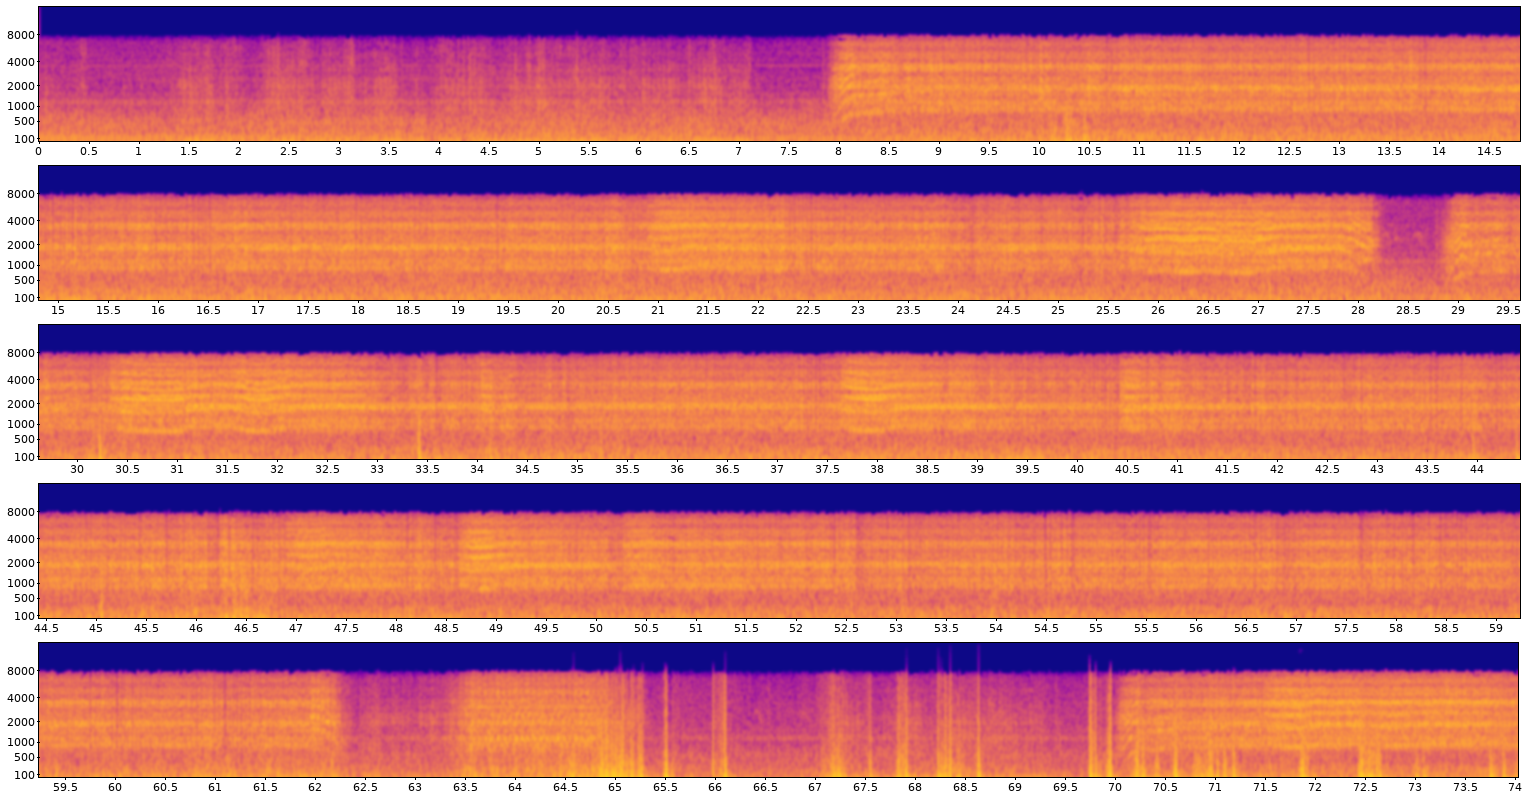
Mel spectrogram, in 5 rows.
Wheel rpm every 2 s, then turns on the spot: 10, 30, 10, 10, 190, 230, 230, 230, 230, 230, 230, 230, 230, 210, 110, 220, 230, 230, 230, 230, 230, 230, 230, 230, 230, 230, 230, 230, 230, 240, 230, 70, 90, 10, 20, 180, 230.
0-6 62-66 68-70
